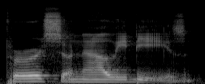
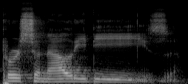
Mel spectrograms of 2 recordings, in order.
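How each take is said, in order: Both takes have the same delivery.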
